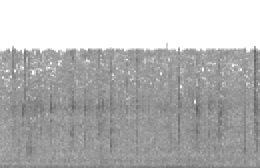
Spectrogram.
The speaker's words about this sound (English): You stand in the frame of French doors and lean your head against the glass pane as rain streams down the window.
